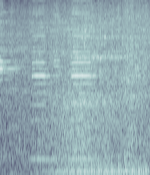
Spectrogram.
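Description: Street traffic: a car engine rumbles, growing louder about half a second in. Two short, high beeps sound over it, about half a second apart.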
